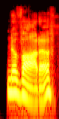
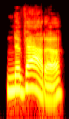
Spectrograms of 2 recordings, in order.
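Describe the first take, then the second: First: It is said the way outsiders say it. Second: It is said the way locals say it. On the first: This is how outsiders say the name. The speaker calls it wrong. "not Nevada" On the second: This is how residents say the name. The speaker calls it right. "The locals call it Nevada"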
